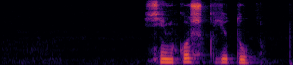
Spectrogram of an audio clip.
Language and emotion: Russian, neutral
